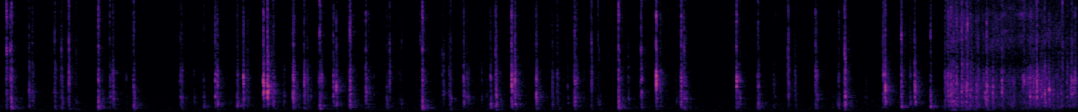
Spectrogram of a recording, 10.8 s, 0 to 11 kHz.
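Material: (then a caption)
Plastic. Fingertips type fast on a full-size black mechanical gaming keyboard with plastic keycaps and a hollow body, producing about 49 sharp, bright, clacky keystrokes with almost no ring and no low end. Near the end, the clicks blur into a dense, continuous high rattle.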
